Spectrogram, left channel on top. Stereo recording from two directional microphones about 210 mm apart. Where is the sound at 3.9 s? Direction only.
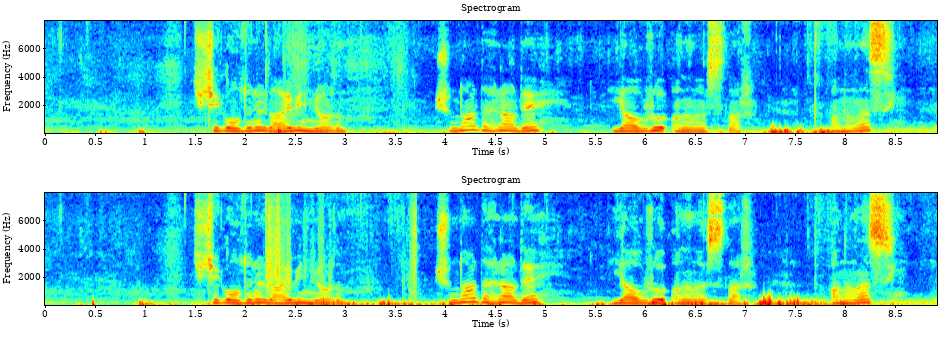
15° right (ahead or behind).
